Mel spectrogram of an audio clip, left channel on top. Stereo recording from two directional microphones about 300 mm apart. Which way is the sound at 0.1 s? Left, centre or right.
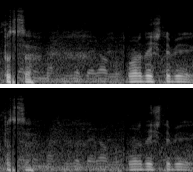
Centre.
